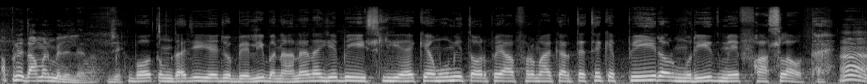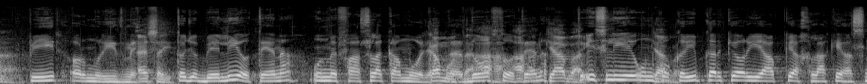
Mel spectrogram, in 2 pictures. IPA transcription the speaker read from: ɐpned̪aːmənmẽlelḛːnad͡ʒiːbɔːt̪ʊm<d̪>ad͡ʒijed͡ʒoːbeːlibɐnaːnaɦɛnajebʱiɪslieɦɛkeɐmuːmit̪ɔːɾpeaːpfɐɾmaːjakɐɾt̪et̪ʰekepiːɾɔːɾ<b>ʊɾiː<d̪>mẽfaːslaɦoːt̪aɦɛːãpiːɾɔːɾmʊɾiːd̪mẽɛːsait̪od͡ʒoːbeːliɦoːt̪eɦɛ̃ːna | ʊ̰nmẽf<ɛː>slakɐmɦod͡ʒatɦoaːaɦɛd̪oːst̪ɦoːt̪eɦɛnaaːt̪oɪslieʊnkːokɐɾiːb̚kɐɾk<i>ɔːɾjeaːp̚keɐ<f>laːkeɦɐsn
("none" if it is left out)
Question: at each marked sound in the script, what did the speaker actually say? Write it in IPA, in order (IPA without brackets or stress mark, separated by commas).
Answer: d̪, m, d̪, aː, e, x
